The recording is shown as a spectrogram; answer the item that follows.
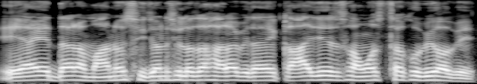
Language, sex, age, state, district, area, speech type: Bengali, male, 45-60, West Bengal, Purba Medinipur, rural, spontaneous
